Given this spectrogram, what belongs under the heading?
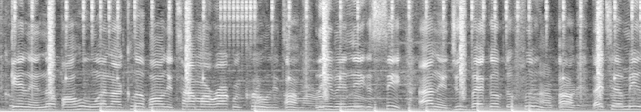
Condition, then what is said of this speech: No condition.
